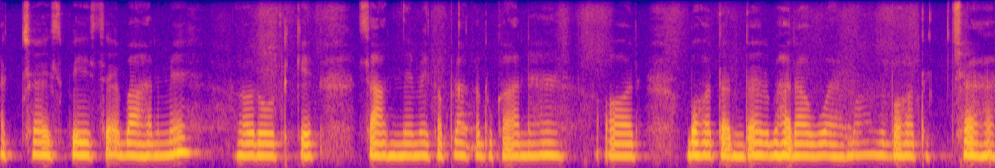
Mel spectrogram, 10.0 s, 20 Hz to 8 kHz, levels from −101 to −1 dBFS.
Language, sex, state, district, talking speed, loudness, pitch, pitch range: Hindi, female, Uttar Pradesh, Jyotiba Phule Nagar, 140 wpm, -19 LUFS, 175 Hz, 170-180 Hz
